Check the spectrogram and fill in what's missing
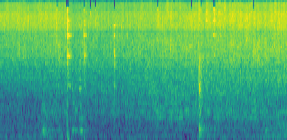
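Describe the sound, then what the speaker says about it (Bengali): Diced potatoes, carrots and peas sizzle steadily in a hot pan, with a few sharp scraping clicks from the stirring spoon over the constant frying hiss; no voices. "ভালো করে নেড়েচেড়ে নিচ্ছি।"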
